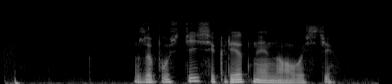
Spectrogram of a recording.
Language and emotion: Russian, neutral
